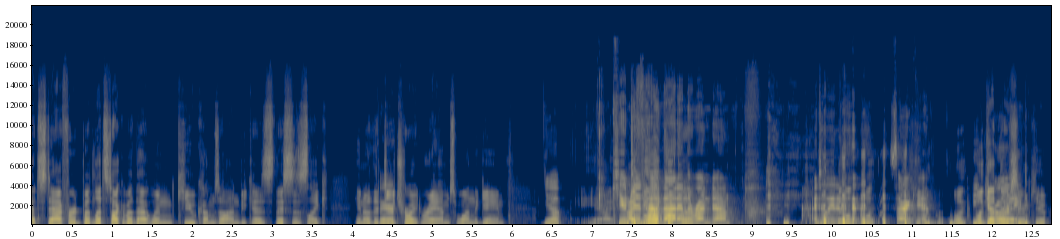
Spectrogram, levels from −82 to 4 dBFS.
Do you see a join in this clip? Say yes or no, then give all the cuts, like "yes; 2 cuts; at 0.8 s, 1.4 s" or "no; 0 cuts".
no; 0 cuts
